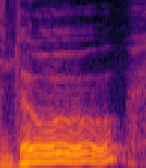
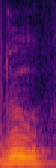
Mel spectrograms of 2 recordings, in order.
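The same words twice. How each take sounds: First: The vowel is said with a wide open mouth. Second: The vowel is said with a fairly closed mouth. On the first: The speaker calls it right. "you do when you sing need to learn to open your mouth" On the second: The speaker calls it wrong. "it's not do"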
